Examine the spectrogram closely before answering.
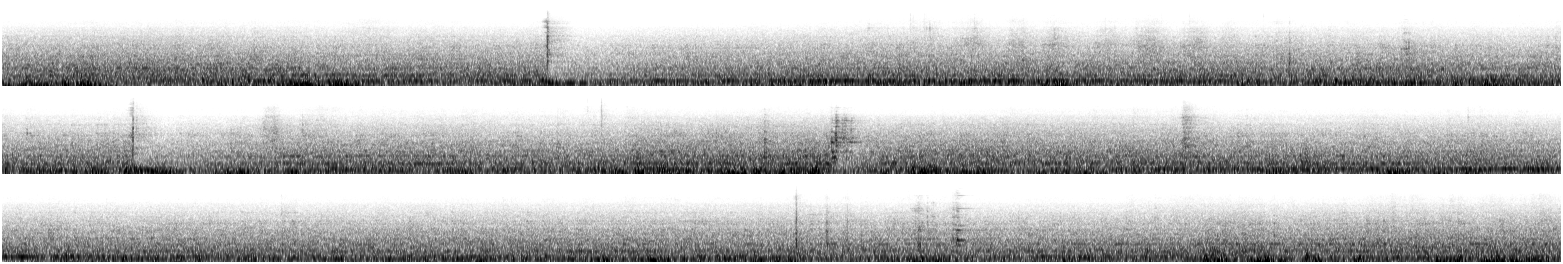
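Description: A steady mechanical drone with a low hum, broken by a few scattered sharp knocks.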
